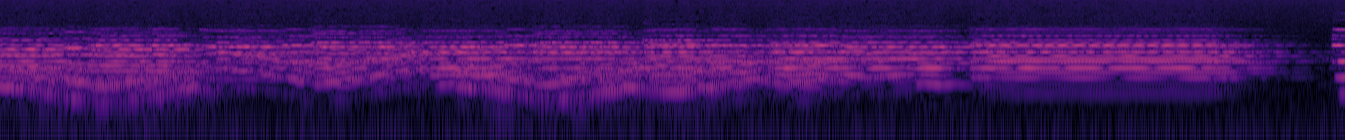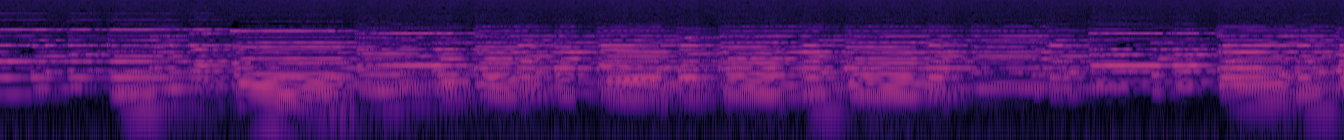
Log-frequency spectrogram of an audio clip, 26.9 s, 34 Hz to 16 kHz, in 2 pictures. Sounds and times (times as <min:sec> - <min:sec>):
Hammond organ: 0:00.0 - 0:26.8.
